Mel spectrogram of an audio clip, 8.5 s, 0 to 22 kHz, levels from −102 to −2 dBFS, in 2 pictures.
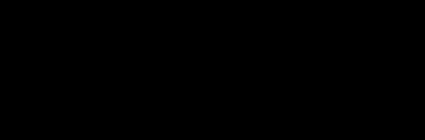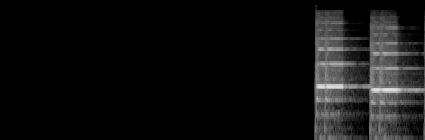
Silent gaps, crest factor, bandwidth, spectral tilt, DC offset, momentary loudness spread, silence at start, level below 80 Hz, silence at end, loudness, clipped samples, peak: none; 18 dB; 15.5 kHz; 3.5 dB/octave; under 0.1%; 6 LU; 7.4 s; -76 dBFS; 0.05 s; -20 LUFS; under 0.1%; -12 dBFS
